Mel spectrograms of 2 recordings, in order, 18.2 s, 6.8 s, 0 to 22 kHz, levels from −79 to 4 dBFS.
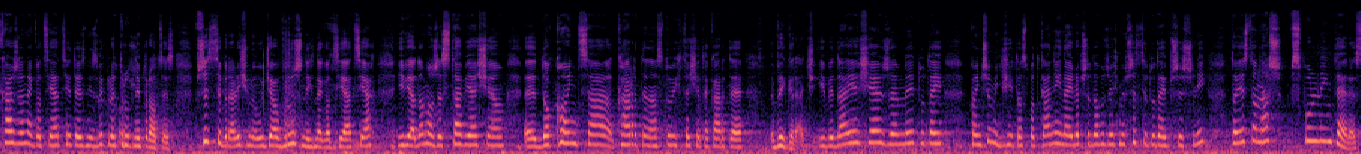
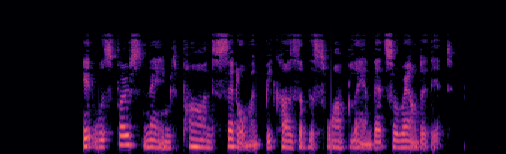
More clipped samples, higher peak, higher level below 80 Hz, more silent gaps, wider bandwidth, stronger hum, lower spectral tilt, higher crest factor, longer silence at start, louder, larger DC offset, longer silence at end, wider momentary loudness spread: neither; first, -2 dBFS vs -10 dBFS; first, -34 dBFS vs -70 dBFS; neither; first, 16.5 kHz vs 9.6 kHz; neither; first, -6 dB/octave vs -4 dB/octave; about the same, 18 dB vs 18 dB; second, 0 s vs 1.1 s; first, -21 LUFS vs -28 LUFS; neither; second, 0 s vs 0.75 s; about the same, 6 LU vs 8 LU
